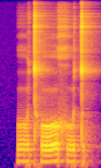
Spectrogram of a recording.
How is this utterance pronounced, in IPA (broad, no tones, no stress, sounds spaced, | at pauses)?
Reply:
uː tʰ oː x u t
